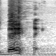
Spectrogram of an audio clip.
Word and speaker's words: Bailey: And when they call me Bali, it pisses me off. Because it's Bailey.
